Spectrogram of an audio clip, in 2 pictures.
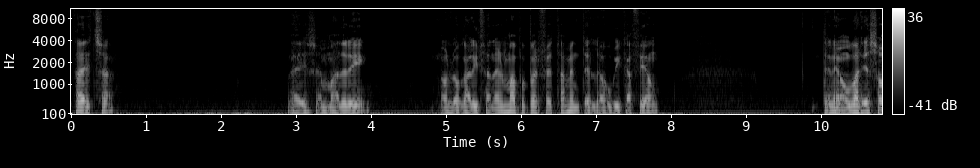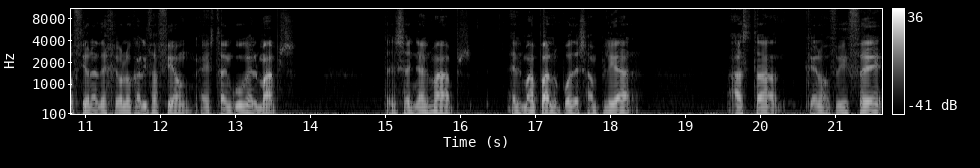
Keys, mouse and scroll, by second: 0.0-0.6 scroll up 1, 1.7-3.0 scroll down 1, 3.5-5.0 scroll up 2, 5.2-6.6 drag, 7.1-7.7 scroll down 2, 8.0-8.6 scroll up 2, 10.0 click, 12.0 click, 13.6-14.2 scroll up 1, 16.3-17.3 drag, 17.4 click, 18.2 click, 19.5-20.7 drag, 20.8-21.6 drag.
